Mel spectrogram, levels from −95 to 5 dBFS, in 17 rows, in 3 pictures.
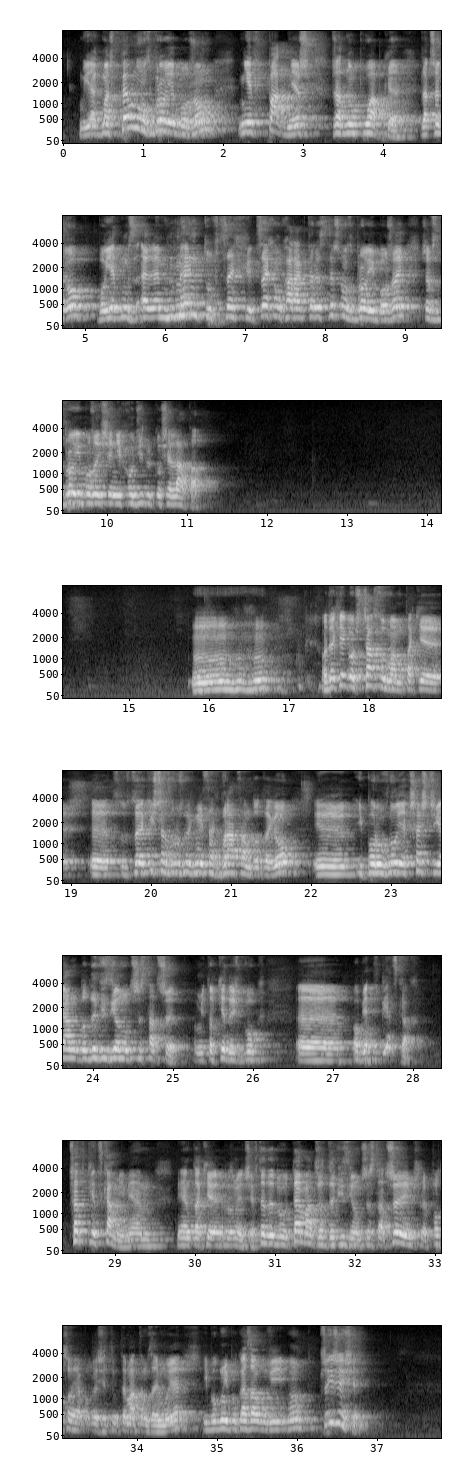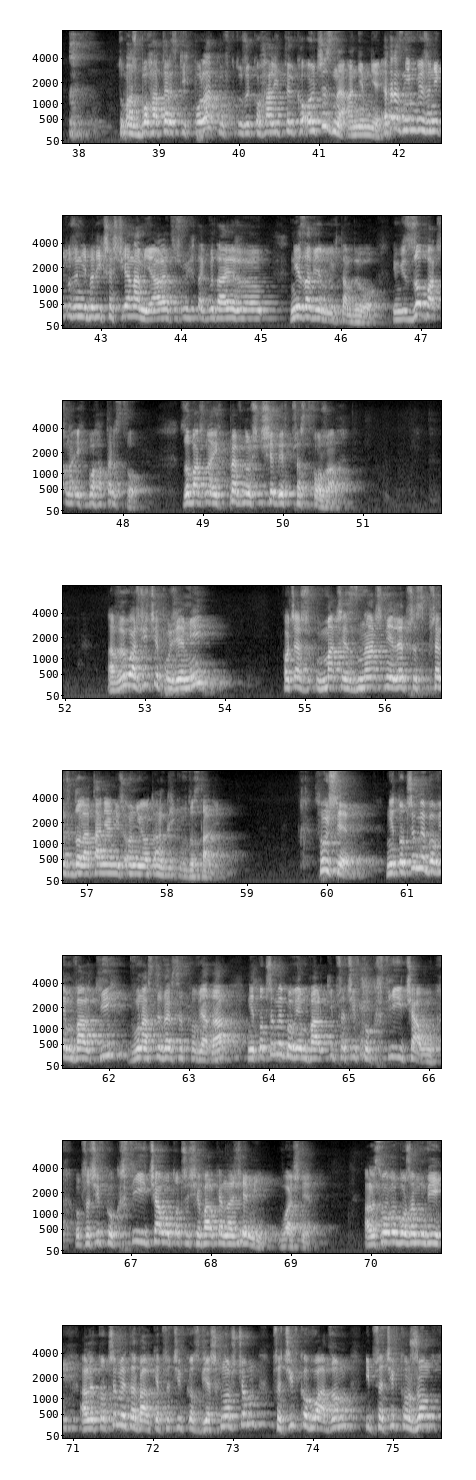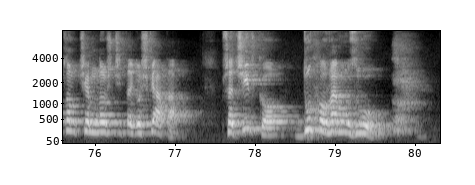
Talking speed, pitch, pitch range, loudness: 150 wpm, 200 Hz, 180-230 Hz, -18 LUFS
